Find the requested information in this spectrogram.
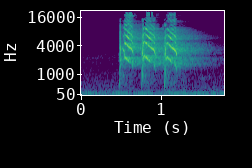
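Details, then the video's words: Loud chirping from an Indian ringneck parakeet: three shrill, harsh, slightly descending squawks in rapid succession, about a quarter second apart, in a quiet background. "Indian Ringneck Parakeet Loud Chirping Sound"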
